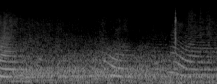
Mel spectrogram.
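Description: Two Pro Stock drag-racing motorcycles under full throttle on a run down the strip. The engine note drops sharply in pitch a few times.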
